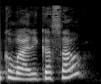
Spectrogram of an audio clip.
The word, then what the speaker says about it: Kumarika Sau: I am Kumarika Sao.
